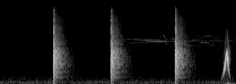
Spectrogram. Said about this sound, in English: First, we tap with our feet, like this. Tap, tap, tap. And next, you clap with your hands, like this.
